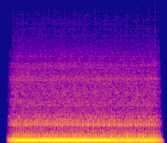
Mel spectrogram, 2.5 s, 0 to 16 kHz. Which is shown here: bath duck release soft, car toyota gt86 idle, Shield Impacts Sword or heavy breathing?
car toyota gt86 idle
